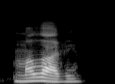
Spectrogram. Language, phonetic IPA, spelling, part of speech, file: Russian, [mɐˈɫavʲɪ], Малави, proper noun, Ru-Малави.ogg
- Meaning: Malawi (a country in Southern Africa)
